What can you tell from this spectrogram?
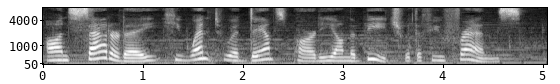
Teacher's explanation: the stress is on the words Saturday went dance party Beach and Friends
